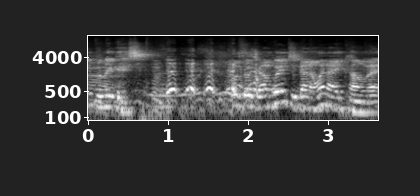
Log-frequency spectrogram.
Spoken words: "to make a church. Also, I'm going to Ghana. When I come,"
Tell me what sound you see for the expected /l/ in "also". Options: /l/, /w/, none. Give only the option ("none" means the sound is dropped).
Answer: none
